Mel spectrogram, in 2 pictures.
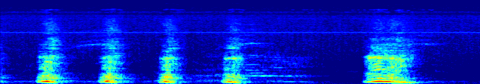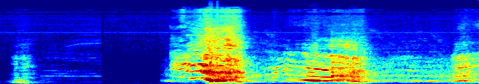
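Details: A wild lion gives a series of deep, short grunting roars, then bursts into louder, rougher roaring.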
